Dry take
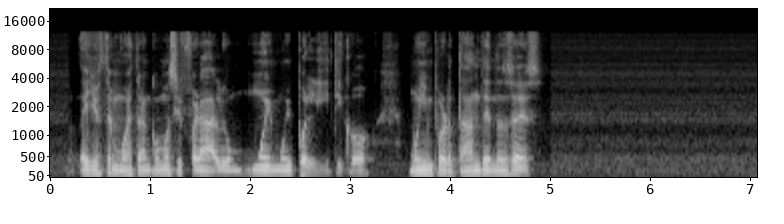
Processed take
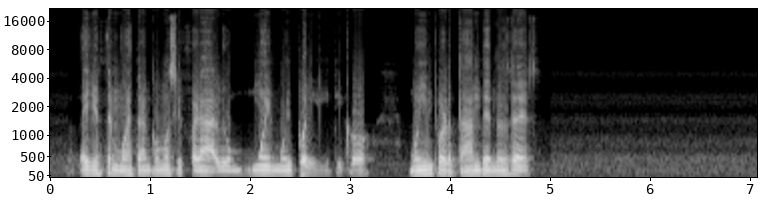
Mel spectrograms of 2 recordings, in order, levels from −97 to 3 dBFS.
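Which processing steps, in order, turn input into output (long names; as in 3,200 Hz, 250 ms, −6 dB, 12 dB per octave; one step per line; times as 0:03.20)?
adaptive Wiener filter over 25 samples
0:02.62–0:03.04: high-shelf EQ 6,200 Hz −11 dB
linearly interpolated sample-rate reduction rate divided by 2×
level +5.5 dB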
